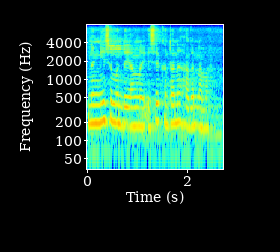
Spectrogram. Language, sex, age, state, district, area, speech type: Bodo, male, 30-45, Assam, Chirang, rural, read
